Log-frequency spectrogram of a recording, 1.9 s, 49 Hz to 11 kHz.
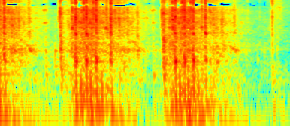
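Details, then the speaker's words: Stihl FS130R 4-Mix four-stroke trimmer, previously very hard to pull, after adjusting the intake and exhaust valves, spark plug back in; two smooth, even pull-over strokes with no hitch, compression now feeling normal. "wow okay that makes a huge difference so just that tiny adjustment to the exhaust valve and the intake valve what a huge what a huge difference that feels exactly like it should now"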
